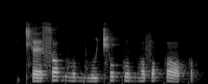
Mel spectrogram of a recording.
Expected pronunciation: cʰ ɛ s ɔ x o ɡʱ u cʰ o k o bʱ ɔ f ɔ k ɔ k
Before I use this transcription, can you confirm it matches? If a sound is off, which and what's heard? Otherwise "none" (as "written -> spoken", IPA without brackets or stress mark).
x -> ɡʱ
